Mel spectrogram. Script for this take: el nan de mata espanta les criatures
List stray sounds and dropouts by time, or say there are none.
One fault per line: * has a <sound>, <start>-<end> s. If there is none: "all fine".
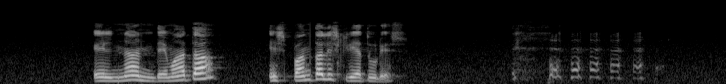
* has a laugh, 5.1-6.7 s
